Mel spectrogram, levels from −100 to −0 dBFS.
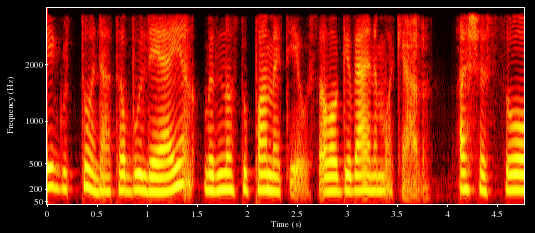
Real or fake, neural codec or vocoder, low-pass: fake; codec, 16 kHz, 0.5 kbps, X-Codec, WavLM features, trained on Multilingual LibriSpeech; 3.6 kHz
